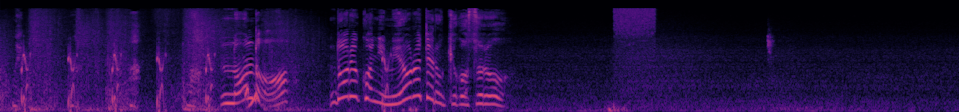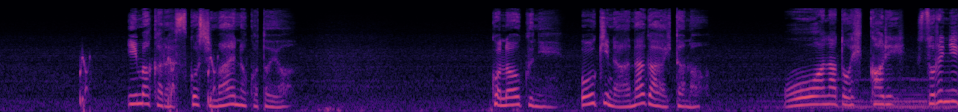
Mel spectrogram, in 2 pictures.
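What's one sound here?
A small creature speaks in a high, animated voice.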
